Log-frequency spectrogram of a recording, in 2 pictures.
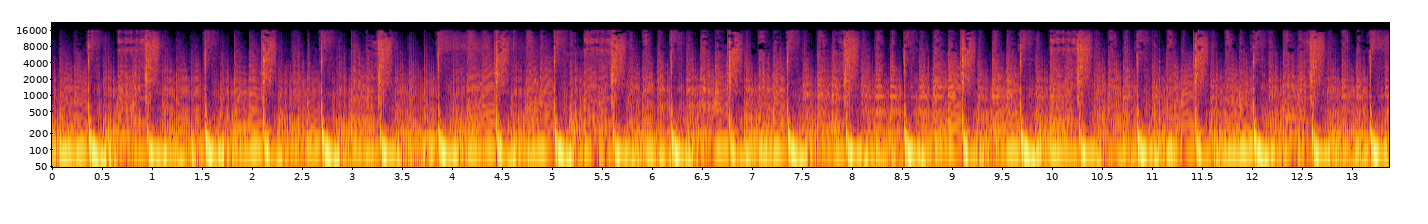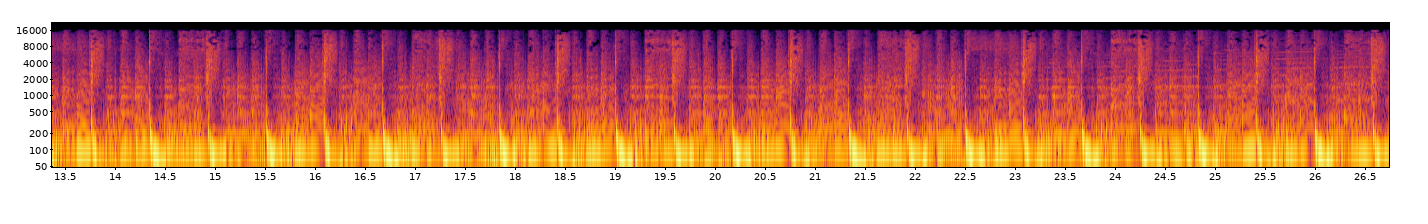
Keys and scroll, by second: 25.2 F3.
